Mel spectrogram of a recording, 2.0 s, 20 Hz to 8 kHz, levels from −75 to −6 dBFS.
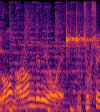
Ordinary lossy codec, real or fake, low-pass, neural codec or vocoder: none; real; none; none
